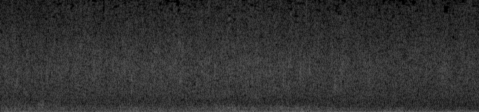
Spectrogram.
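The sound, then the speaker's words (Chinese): Steady rain falls as a dense, even hiss of countless drops, holding a constant loudness for the whole stretch with no voices. “听到这雨声了吗？用心去听”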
